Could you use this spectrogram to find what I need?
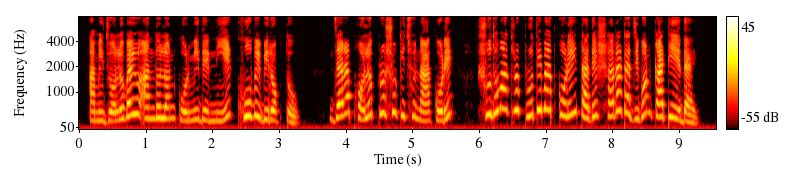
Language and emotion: Bengali, angry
